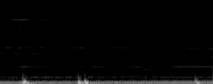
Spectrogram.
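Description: Heartbeat sound effect: short low thumps about once a second, one of them doubled, over a steady low drone with faint held high tones.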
